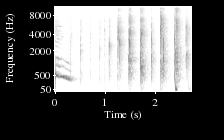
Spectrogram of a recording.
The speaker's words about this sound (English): There we go. That is the most quiet applause I've ever seen.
